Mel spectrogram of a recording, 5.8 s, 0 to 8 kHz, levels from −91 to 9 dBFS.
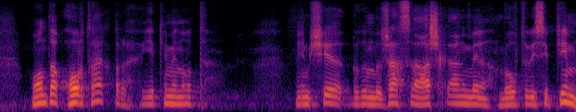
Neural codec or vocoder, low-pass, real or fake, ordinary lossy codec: codec, 16 kHz, 0.8 kbps, ZipCodec; none; fake; none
